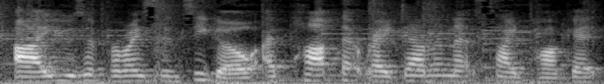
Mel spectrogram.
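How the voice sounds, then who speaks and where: Clear music sounds in the background. Over it, a woman talks at a fairly quick pace. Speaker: product seller. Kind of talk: product demo vlog chat. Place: home room. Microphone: phone near.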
